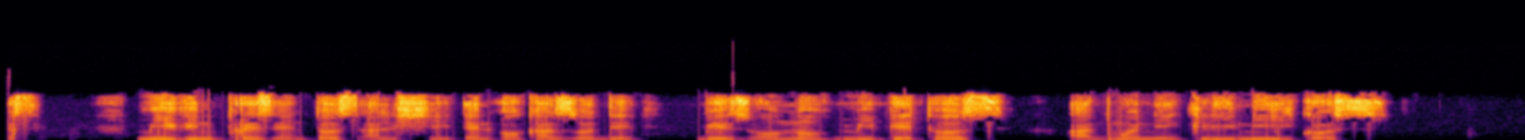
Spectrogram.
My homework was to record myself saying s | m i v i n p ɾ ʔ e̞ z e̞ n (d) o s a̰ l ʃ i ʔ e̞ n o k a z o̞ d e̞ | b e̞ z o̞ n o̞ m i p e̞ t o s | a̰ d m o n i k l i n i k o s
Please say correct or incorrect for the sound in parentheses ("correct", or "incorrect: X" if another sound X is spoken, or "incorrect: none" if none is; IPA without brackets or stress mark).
incorrect: t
